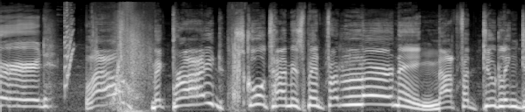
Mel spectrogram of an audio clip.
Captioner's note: none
